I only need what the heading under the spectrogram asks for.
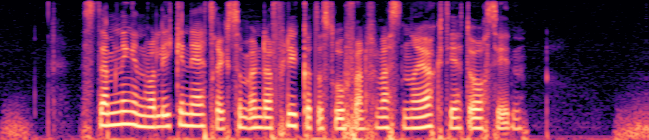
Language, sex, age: Norwegian, female, 18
